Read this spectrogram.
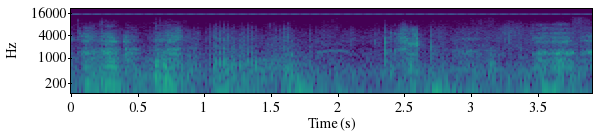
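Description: Bedclothes rustle.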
